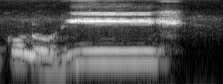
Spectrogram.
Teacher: Rir é a mais longa, portanto, é a mais forte.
